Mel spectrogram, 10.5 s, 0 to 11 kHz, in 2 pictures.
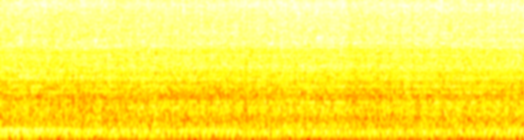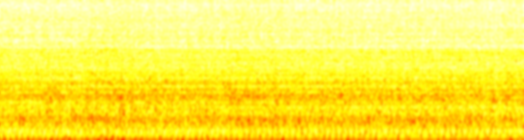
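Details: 1969 Buick GS with a freshly refreshed big block (400/430/455), after timing correction: smooth, even idle with a steady lope and no stumble or misfire.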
